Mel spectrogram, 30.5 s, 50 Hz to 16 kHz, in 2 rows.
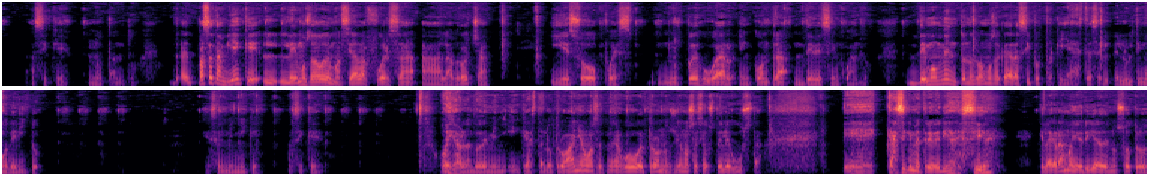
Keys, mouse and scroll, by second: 0.6-1.6 ctrl+drag, 2.1 ctrl+click, 2.7 ctrl+middle click, 3.4 middle click, 4.1 middle click, 4.5-6.2 drag, 6.3-8.7 middle drag, 8.7-11.1 shift+drag, 11.4-13.7 drag, 13.7 middle click, 14.4 shift+middle click, 14.8 shift+middle click, 15.5 shift+middle click, 16.3 shift+middle click, 17.3-19.0 shift+drag, 19.2-22.3 drag, 22.3 middle click, 22.9 middle click, 24.1-25.9 drag, 25.9 middle click, 26.9 shift+middle click, 27.6 shift+middle click, 28.2-30.2 shift+drag, 29.8 middle click, 30.3-30.5 drag.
